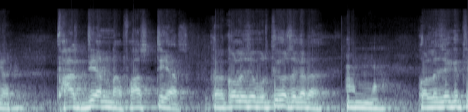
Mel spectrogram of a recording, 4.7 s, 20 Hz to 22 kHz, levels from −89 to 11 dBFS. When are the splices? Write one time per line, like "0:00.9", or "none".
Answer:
0:02.0
0:03.3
